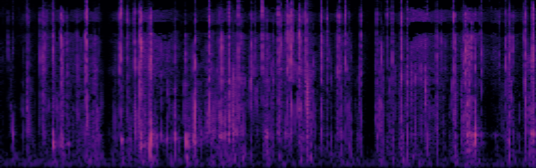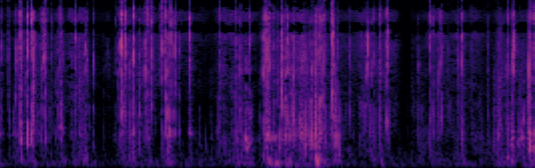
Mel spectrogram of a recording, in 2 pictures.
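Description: Long nails crinkle and scratch a flat, clear-and-printed plastic package holding two gel eye pads. The result is a dense, bright crackling of quick crinkles and scrapes with almost no low end, broken by a few brief pauses.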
